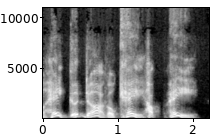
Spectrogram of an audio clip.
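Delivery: high happy praise for the dog; cheery praise. Shown as a demonstration. Trainer praising the dog after a short sit, high and happy. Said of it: "and then you still".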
